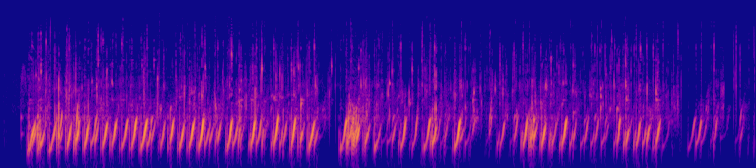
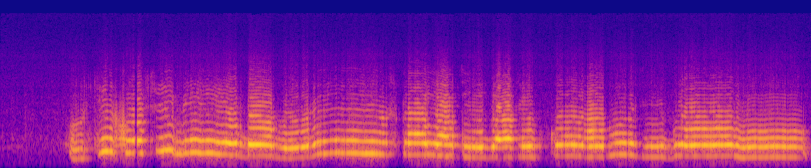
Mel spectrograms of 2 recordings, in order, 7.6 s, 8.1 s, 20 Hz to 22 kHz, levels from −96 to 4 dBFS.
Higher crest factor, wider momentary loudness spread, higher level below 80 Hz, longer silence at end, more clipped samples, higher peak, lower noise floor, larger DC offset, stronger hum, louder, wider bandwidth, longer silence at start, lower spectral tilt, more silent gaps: first, 22 dB vs 14 dB; first, 19 LU vs 7 LU; second, under -90 dBFS vs -74 dBFS; first, 0.4 s vs 0.05 s; neither; second, -10 dBFS vs 0 dBFS; about the same, -55 dBFS vs -53 dBFS; neither; neither; second, -31 LUFS vs -15 LUFS; first, 12 kHz vs 5.8 kHz; second, 0.25 s vs 0.7 s; second, -0.5 dB/octave vs -7 dB/octave; neither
